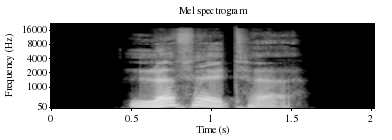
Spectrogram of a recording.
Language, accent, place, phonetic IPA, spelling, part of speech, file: German, Germany, Berlin, [ˈlœfl̩tə], löffelte, verb, De-löffelte.ogg
- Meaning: inflection of löffeln: 1. first/third-person singular preterite 2. first/third-person singular subjunctive II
